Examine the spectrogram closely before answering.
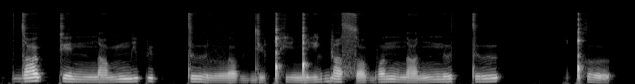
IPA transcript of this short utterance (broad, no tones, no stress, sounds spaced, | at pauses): dˤ u kː e nː ɑ mː i p y p tː ɯ lː ɔ ɡ d y ǃʰ i ŋ͡ǃ i lʲ b i sˤ ʊ b ɔ nː ɑ nː ɯ tː ɯ | ǃʰ ʊ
